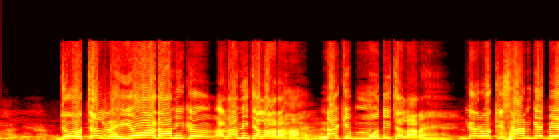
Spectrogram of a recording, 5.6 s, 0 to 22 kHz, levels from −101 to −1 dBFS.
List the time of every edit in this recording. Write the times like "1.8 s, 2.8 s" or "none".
4.6 s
